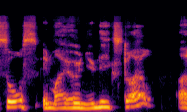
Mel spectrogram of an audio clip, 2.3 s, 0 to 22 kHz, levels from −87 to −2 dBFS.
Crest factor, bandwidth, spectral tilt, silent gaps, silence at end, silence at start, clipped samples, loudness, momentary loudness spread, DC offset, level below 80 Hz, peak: 16 dB; 12 kHz; -6 dB/octave; none; 0 s; 0 s; under 0.1%; -19 LUFS; 10 LU; under 0.1%; -76 dBFS; -4 dBFS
